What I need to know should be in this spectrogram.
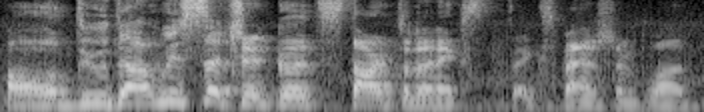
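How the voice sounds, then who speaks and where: A man streaming a video game, ranting and swearing in exasperated, loud commentary about the story. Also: on the high side, sing-song, normal speed, slight background noise. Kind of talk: live gameplay commentary.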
